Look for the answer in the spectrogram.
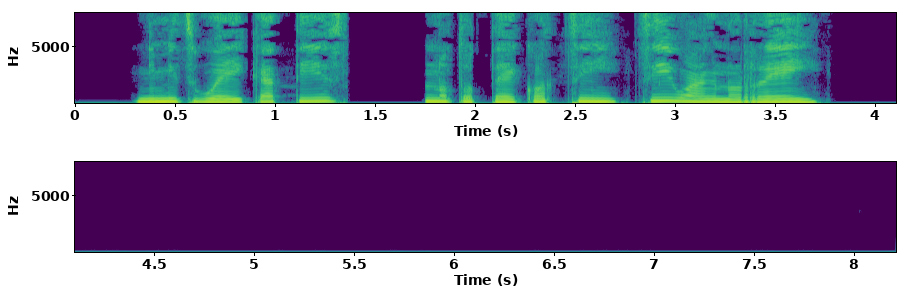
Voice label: words of life nahuatl guerrero tlapa, drama; the bible league nt

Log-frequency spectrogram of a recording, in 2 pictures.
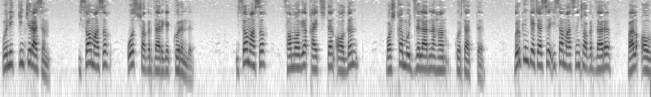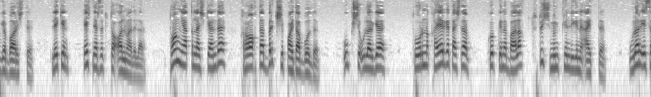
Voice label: uzbek northern

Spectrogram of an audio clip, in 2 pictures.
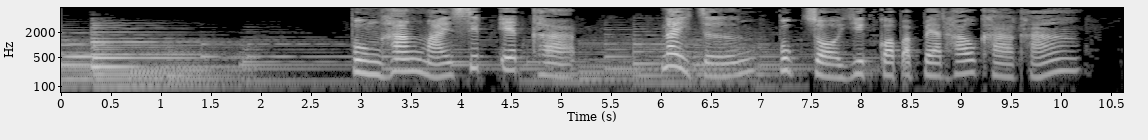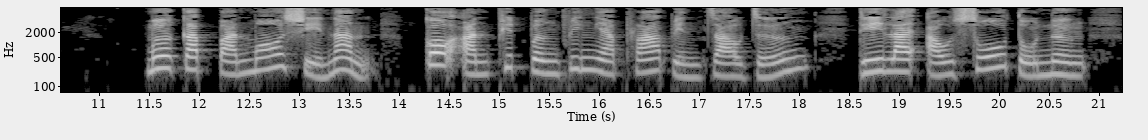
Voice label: good news shan eastern, drama

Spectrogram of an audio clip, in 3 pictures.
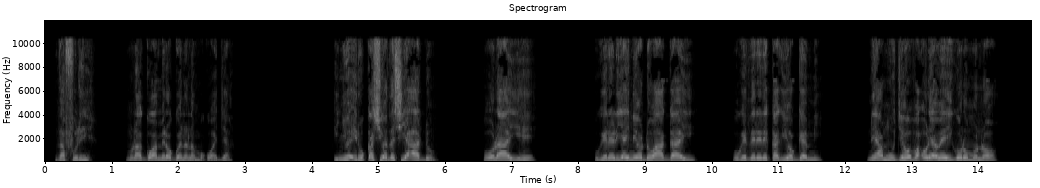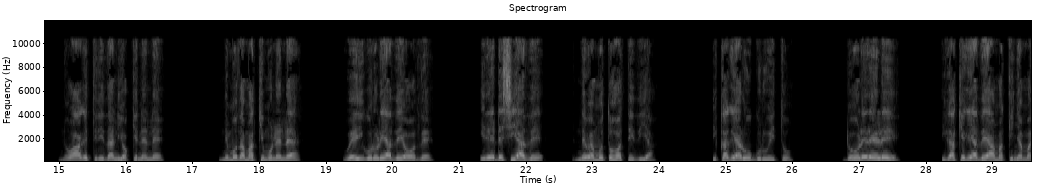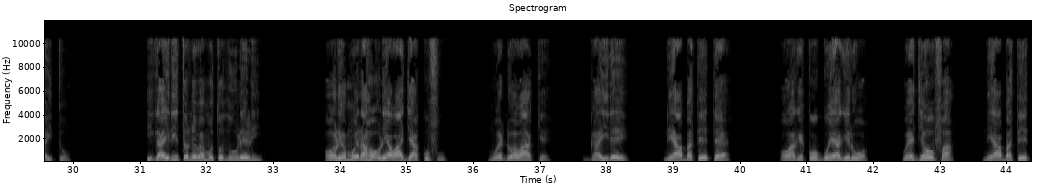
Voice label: psalms, gikuyu drama

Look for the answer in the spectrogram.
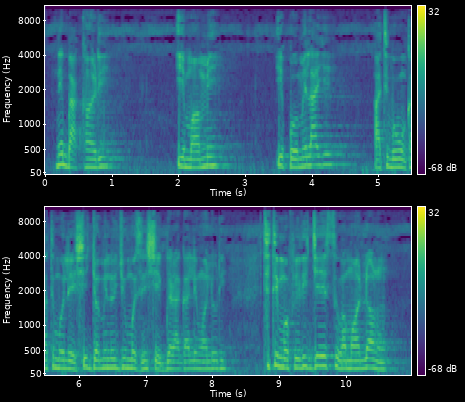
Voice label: words of life yoruba; yoruba bible

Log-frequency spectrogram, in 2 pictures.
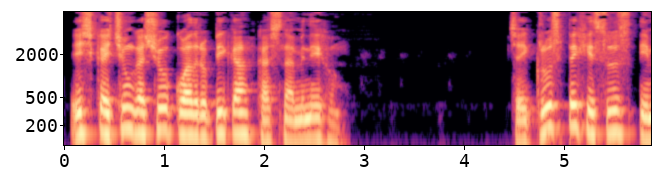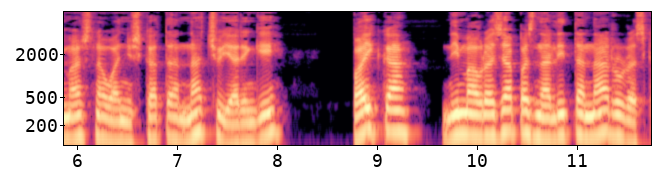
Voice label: good news quichua otovalo

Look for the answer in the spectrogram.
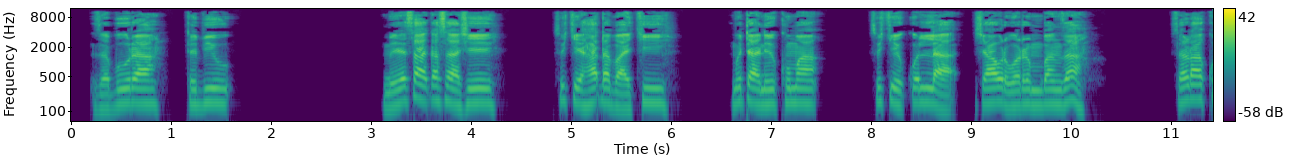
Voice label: hausa bible drama, psalms; hausa bsn nt drama

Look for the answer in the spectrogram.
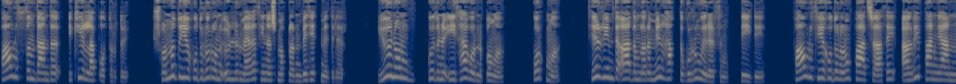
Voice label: turkmen, bible translation drama

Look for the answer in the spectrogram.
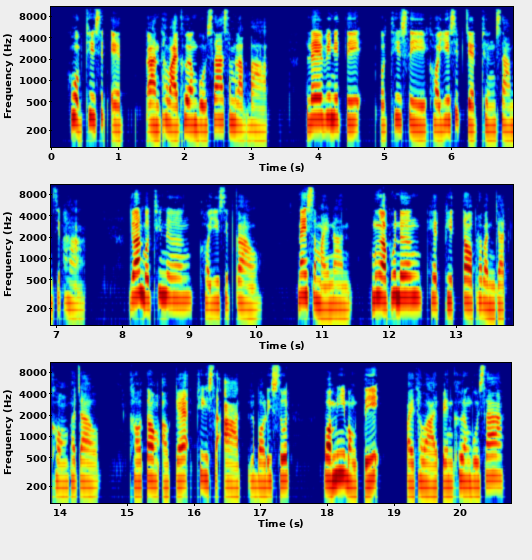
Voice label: good news thai northeastern

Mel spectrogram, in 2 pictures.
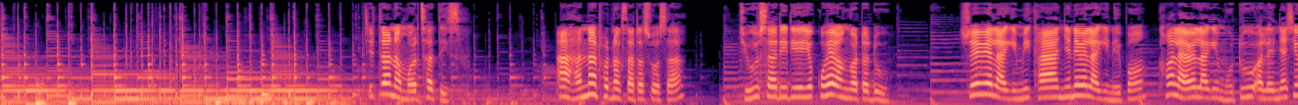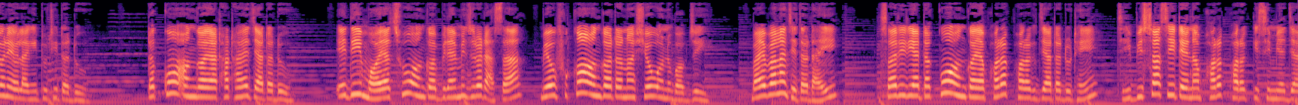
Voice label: good news newari balami

